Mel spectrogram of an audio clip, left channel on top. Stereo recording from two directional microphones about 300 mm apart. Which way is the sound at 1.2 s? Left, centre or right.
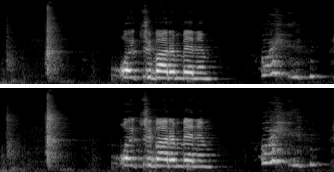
Left.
